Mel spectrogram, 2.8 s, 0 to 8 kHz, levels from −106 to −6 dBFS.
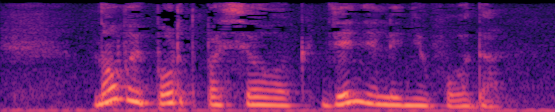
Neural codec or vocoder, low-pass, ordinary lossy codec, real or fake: none; 7.2 kHz; MP3, 32 kbps; real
